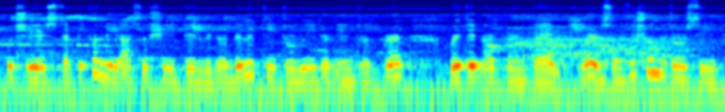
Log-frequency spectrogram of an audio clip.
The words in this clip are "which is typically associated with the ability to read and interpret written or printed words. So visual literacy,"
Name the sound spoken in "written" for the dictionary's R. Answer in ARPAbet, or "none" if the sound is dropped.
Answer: W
